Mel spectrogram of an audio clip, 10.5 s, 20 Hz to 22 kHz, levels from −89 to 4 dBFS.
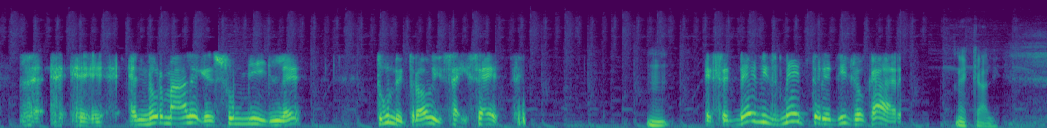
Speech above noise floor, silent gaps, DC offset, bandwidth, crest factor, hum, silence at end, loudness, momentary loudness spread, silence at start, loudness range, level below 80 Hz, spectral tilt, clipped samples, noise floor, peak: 30 dB; none; under 0.1%; 13 kHz; 16 dB; none; 0 s; -19 LUFS; 13 LU; 0.2 s; 4 LU; -52 dBFS; -7 dB/octave; under 0.1%; -49 dBFS; -4 dBFS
